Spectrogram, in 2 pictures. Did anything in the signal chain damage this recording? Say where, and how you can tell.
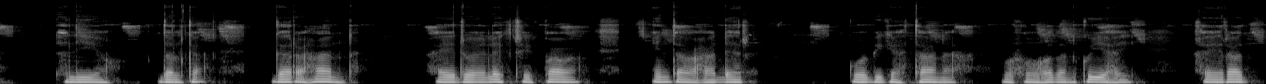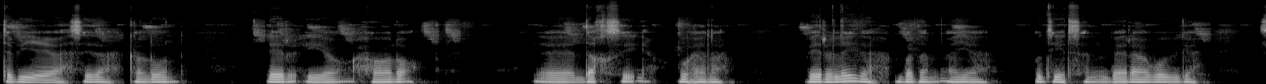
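No, nothing in the signal chain has audibly damaged this speech recording. No stage, from the wiring and converter through to storage and playback, gives itself away anywhere in the clip.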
